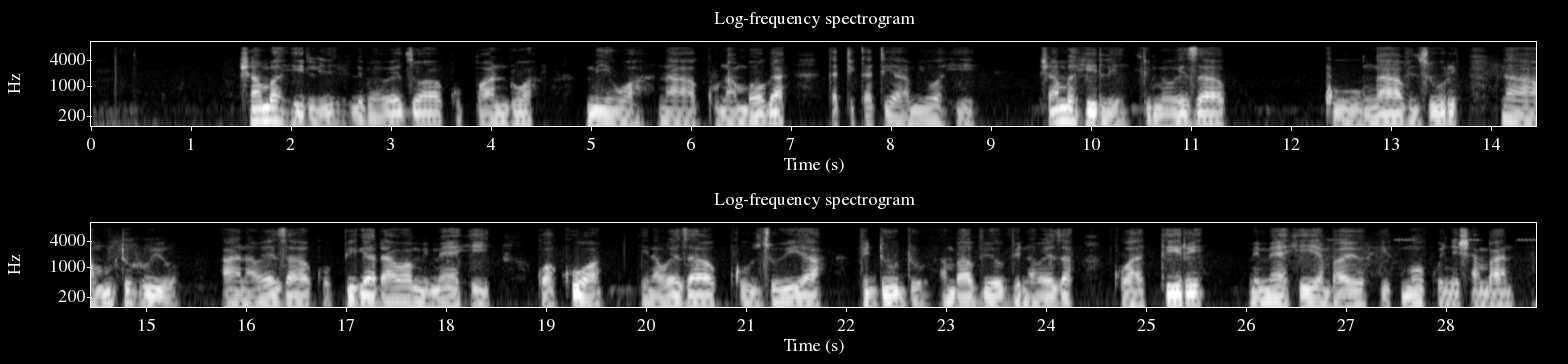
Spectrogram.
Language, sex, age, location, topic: Swahili, male, 50+, Nakuru, health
